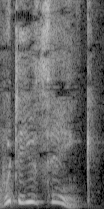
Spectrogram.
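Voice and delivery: asking gently, lightly voiced high; mature person asking. Preacher voicing a mature adult asking the listener, lightly high. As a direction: offer the question, a hint of an open listener. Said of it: "an adult person can say is".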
